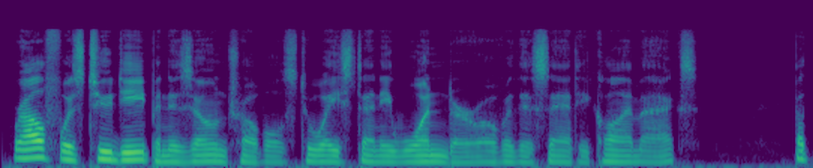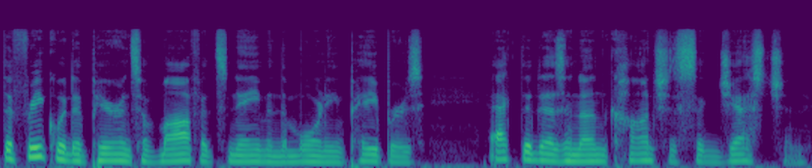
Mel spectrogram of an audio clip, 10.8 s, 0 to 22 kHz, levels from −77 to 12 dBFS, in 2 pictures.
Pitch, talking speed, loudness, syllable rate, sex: 110 Hz, 170 wpm, -22 LUFS, 5.3 syllables/s, male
